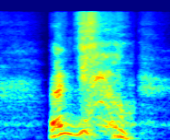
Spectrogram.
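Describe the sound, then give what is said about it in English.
A single sharp sneeze bursts out after a brief pause, a quick voiced intake followed by a hissy, explosive release, with a faint background hum on either side. “Bless you.”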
